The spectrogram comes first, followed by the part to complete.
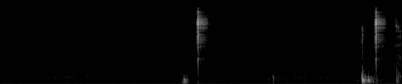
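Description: Near silence broken by one short, sharp click about halfway through, followed by a few brief faint sounds near the end.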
